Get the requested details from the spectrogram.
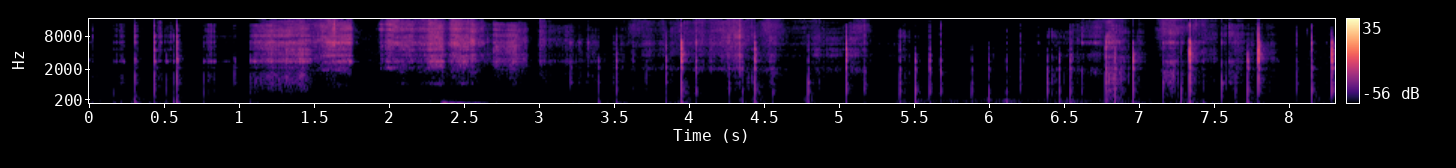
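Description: A wooden spatula is tapped at slow and medium speed and scratched for ASMR. Sharp, quiet taps with very short ring are interspersed with brief, hissy scratching passages, recorded close and soft.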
